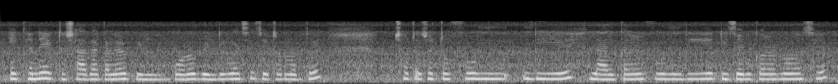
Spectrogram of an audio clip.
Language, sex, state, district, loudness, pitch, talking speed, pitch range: Bengali, male, Tripura, West Tripura, -14 LUFS, 245 Hz, 150 wpm, 235-255 Hz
